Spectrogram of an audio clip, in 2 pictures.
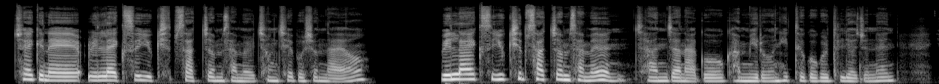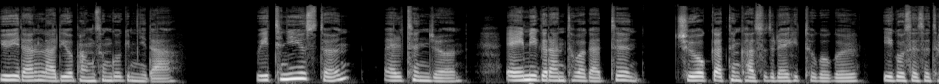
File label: Korean Showreel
